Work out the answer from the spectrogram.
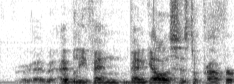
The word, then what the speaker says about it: Vangelis: and i believe will always be but um ben jealous i believe and van gaalis is the proper pronunciation but for 32 years i've been mispronouncing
